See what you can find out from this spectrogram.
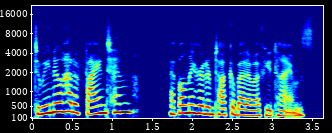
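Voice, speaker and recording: A woman's voice: a little high, lively intonation, fairly quick, darkish tone, no echo. Casual woman player, dry close recording. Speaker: tabletop game player. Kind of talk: casual improvised in-character chat.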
